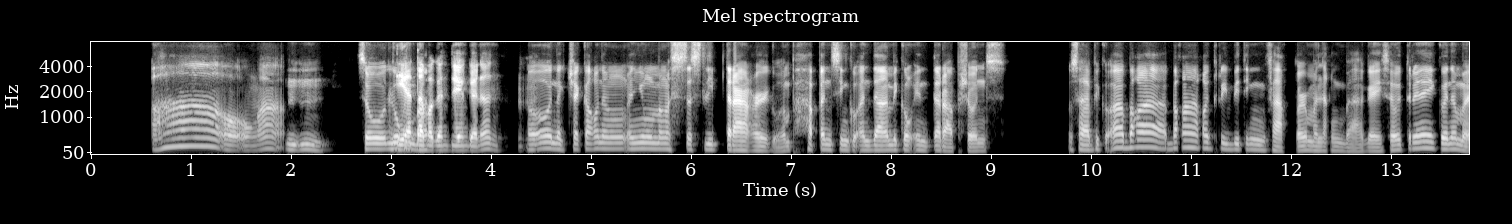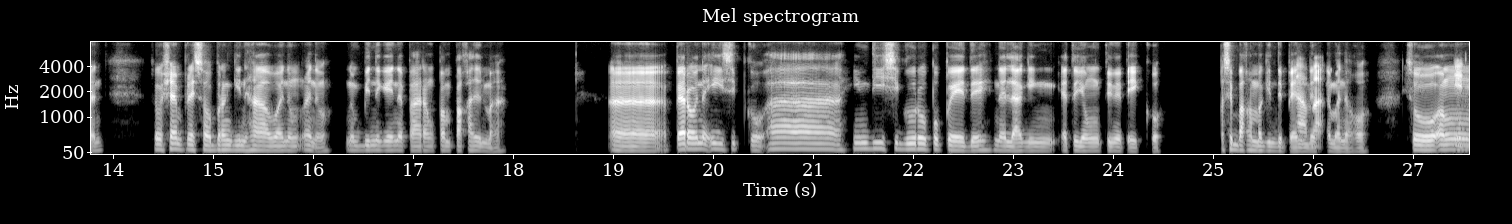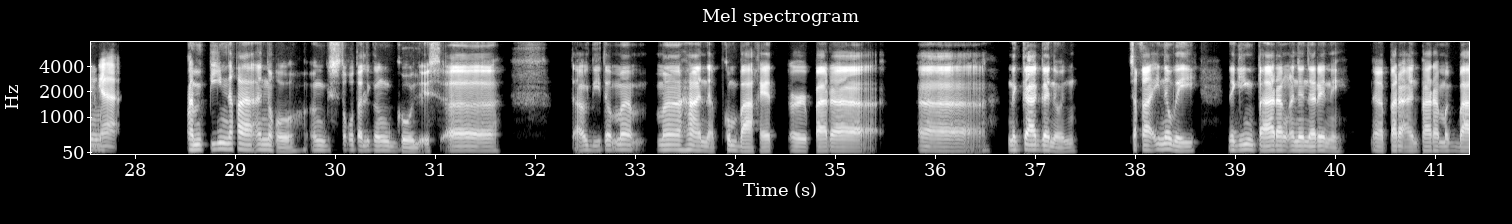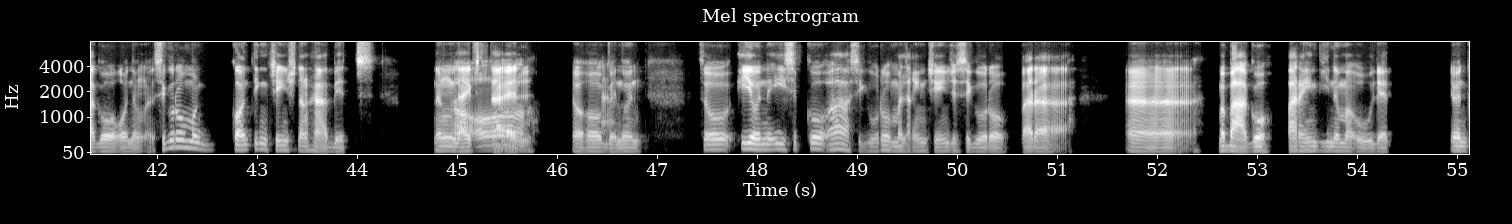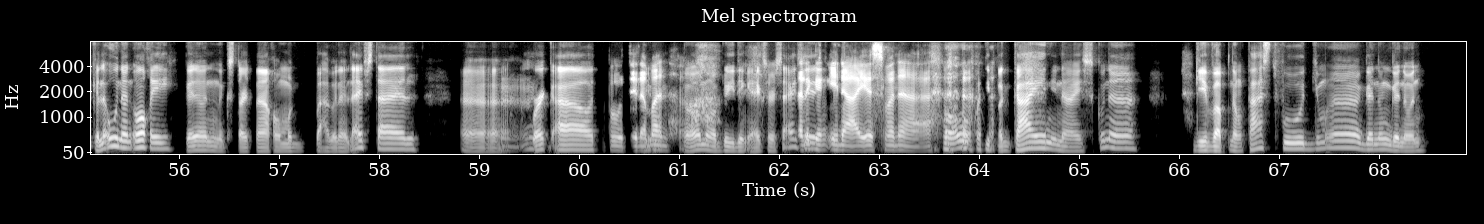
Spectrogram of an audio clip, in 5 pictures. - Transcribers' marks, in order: chuckle; chuckle
- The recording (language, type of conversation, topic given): Filipino, podcast, Kapag nalampasan mo na ang isa mong takot, ano iyon at paano mo ito hinarap?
